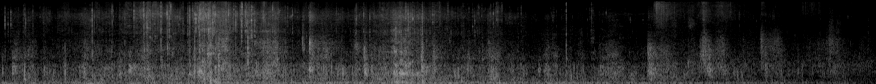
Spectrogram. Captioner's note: branches Rustling Noise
